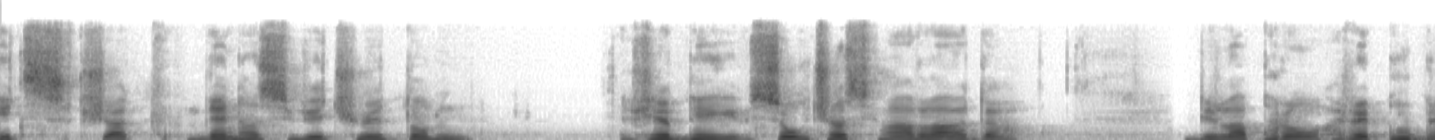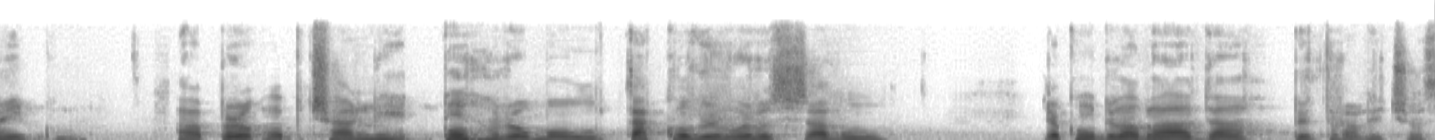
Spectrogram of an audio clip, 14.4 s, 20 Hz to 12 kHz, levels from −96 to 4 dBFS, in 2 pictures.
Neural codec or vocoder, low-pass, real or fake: autoencoder, 22.05 kHz, a latent of 192 numbers a frame, VITS, trained on one speaker; 9.9 kHz; fake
